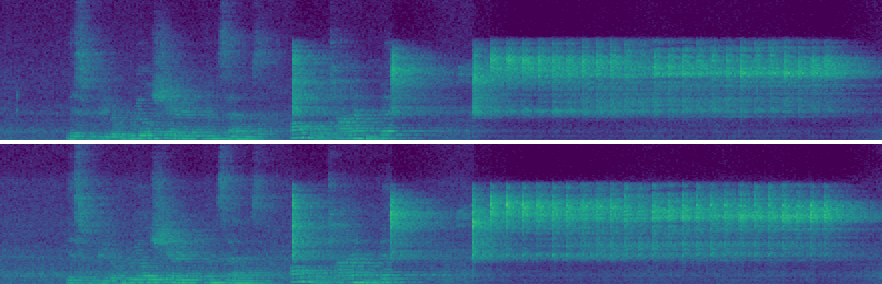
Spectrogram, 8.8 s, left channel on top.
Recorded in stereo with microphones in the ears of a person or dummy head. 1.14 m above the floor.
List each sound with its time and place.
0.7 s a woman speaking: 40° right (ahead or behind), 1.0 m
2.9 s scissors: 60° right (ahead or behind), 1.8 m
